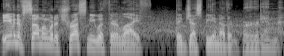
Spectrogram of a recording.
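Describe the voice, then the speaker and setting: An actor playing an arrogant, dismissive guide-for-hire in a video game, with a haughty, scornful manner. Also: male voice, fairly low pitch, huge pitch swings, moderate pace, fairly bright tone, slight background noise. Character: arrogant, dismissive, mercenary male island guide.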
